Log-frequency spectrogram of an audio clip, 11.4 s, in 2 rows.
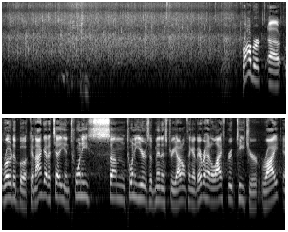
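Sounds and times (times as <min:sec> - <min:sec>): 
audience applause in a church: 0:00.0 - 0:05.4
speech: 0:04.8 - 0:11.3.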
